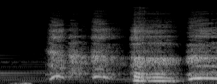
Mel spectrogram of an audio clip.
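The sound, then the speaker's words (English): A person demonstrates shallow gasping breaths: four quick, breathy gasps in a fairly steady rhythm, each a short airy pant with a slight voiced edge. “See, the funny part is you can't hold your breath for such a long time. Did you get what I'm trying to say? Because of your shallow breathing.”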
